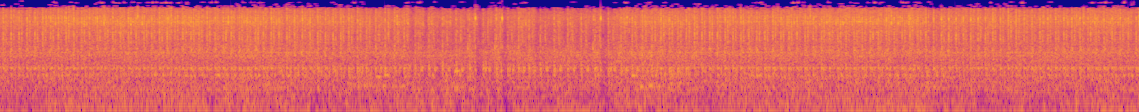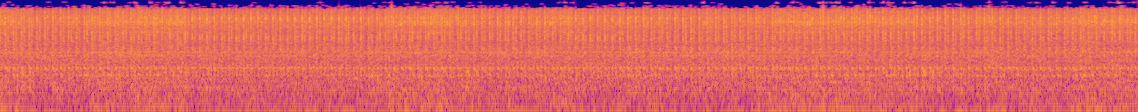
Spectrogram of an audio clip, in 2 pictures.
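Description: Richpeace roll-to-roll computerised embroidery machine stitching at speed: a steady, fast run of needle strokes with a constant hum underneath.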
